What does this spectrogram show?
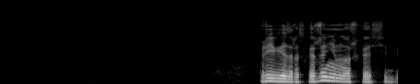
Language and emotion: Russian, neutral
